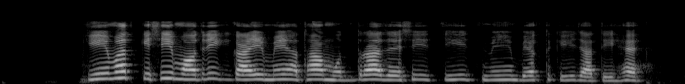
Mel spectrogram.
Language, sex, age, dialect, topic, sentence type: Hindi, female, 56-60, Garhwali, banking, statement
